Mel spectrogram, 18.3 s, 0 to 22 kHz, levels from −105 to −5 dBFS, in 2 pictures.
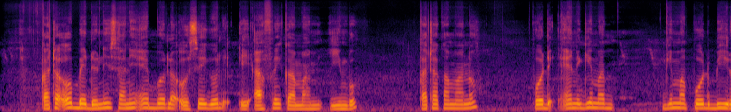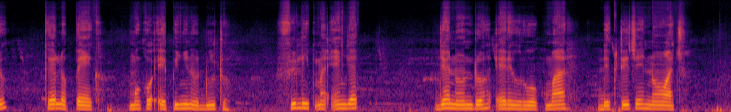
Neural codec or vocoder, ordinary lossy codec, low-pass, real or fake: codec, 44.1 kHz, 7.8 kbps, Pupu-Codec; none; none; fake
